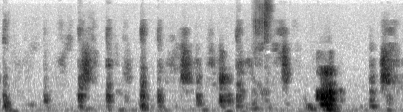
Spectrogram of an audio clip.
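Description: Near silence: room tone, with one brief faint pitched sound about three seconds in.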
